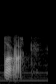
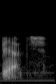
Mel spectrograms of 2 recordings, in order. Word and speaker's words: Bach: The original flower essences were created by Dr. Edward Bach. If you live outside the U.S., you may pronounce his name as Dr. Batch.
